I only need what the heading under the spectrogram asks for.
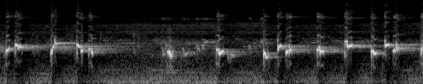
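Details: Yellow-vented bulbul (trucukan, merbah cerukcuk) calling in the wild in Indonesia. It gives a loose series of bright, clipped whistled notes that speed up into quick paired chirps toward the end. Quiet natural background.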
